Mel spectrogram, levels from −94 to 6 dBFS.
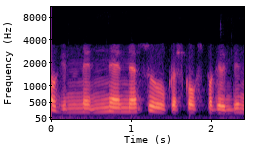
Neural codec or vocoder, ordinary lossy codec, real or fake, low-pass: none; MP3, 48 kbps; real; 9.9 kHz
